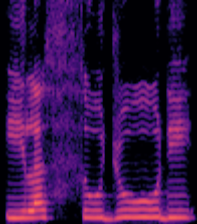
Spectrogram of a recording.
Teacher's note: Alirkan, shofir pada sinnya.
